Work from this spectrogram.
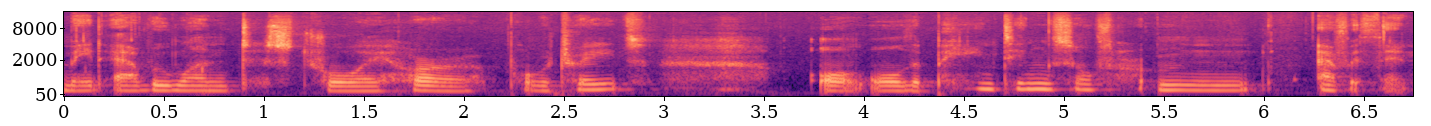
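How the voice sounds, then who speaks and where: A woman speaks in a Russian accent at a fairly low pitch. Her intonation stays fairly even. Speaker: ASMR history narrator. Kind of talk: casual history storytelling. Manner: halting, many fillers; soft-spoken ASMR.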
